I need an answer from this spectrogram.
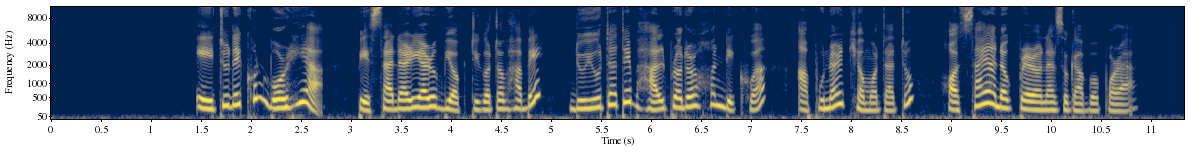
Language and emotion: Assamese, happy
